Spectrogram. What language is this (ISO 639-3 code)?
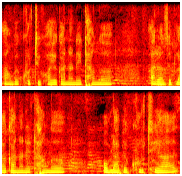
brx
